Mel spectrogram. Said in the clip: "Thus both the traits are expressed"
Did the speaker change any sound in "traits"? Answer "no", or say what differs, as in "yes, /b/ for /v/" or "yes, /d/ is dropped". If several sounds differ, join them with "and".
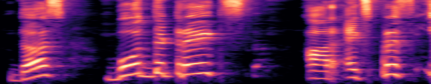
no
